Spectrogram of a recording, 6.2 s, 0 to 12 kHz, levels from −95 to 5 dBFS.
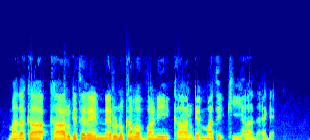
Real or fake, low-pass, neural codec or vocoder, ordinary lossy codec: real; 7.2 kHz; none; AAC, 32 kbps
